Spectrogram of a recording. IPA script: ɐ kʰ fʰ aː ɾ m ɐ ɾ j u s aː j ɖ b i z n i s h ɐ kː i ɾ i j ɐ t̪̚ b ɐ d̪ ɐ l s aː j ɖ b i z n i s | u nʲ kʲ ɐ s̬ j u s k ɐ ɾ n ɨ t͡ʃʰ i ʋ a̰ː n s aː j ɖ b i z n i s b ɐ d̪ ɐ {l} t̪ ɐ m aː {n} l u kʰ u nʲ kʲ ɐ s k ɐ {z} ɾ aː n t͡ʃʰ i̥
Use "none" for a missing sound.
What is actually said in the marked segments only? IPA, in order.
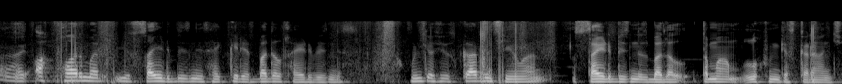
l, m, none

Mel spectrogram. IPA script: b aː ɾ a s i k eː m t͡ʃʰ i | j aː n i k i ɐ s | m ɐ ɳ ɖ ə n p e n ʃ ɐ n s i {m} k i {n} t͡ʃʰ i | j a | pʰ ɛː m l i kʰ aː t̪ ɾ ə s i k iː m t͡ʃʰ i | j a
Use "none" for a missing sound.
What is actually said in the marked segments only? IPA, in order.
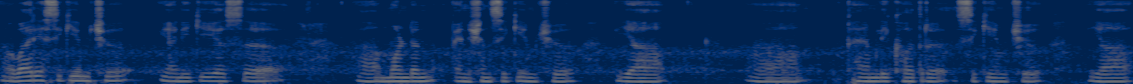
none, m

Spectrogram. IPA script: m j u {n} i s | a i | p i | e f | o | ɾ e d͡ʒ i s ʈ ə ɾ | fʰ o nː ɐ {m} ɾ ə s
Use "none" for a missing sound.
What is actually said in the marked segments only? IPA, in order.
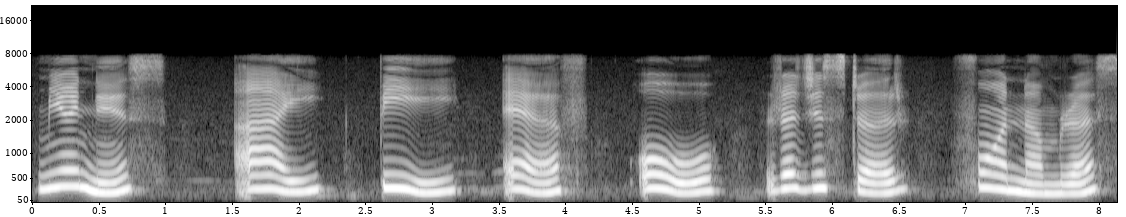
n, m

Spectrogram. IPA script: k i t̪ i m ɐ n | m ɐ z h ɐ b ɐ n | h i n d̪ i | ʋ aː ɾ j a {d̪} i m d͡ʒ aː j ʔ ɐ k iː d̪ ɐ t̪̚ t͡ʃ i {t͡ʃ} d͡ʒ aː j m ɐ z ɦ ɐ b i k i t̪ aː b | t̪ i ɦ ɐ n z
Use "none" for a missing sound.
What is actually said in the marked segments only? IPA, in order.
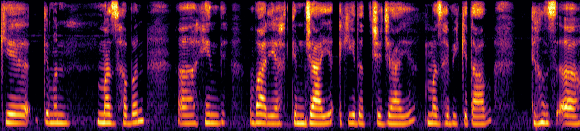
t̪, none

